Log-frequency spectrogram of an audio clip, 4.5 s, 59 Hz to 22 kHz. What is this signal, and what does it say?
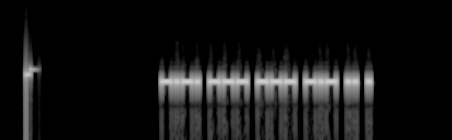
Morse code, heard as a keyed tone, about 36 wpm, 700 Hz. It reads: COOKIE
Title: Six Letter Words - 35wpm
